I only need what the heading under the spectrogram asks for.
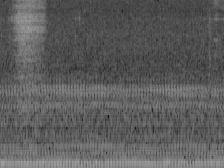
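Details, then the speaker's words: MGB GT: electric fuel pump heard running with a steady low hum and faint ticking, but no fuel reaching the fuel filter; blowing through it gave no pressure, so owner suspects a problem there. "you can hear the fuel pump going at the moment um we've got nothing coming through into our fuel filter"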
